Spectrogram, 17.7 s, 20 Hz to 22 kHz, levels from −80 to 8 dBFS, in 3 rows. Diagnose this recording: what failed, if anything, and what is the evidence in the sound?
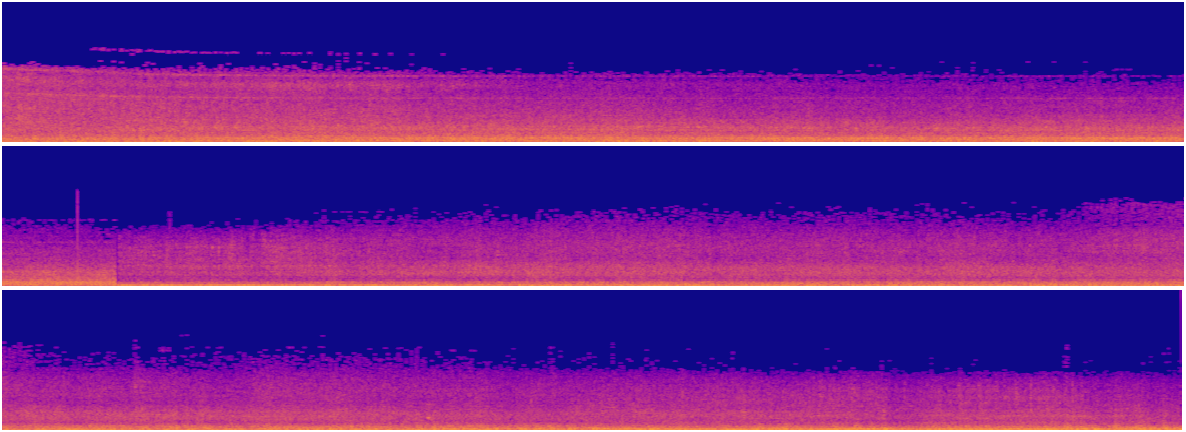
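The buffering stage that cuts the audio into chunks is misaligned, producing overlapping chunks: each block of roughly 2.5 s starts about 100 ms before the previous one ended, so that tail plays twice. The repeated 100 ms is heard as a brief stutter at the seam at 6.30 s, 8.90 s and 16.70 s. The spacing between these joins is a multiple of about 2.6 s, one chunk length plus the duplicated overlap.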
